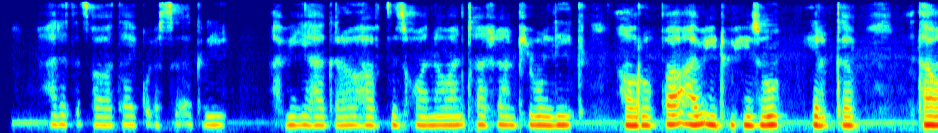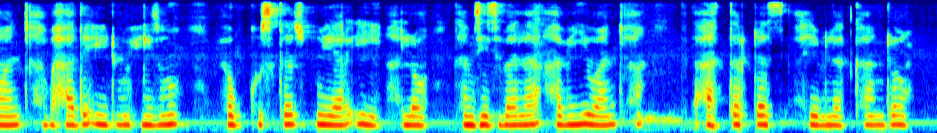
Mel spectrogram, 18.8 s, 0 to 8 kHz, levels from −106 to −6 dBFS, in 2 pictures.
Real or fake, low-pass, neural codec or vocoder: fake; 7.2 kHz; codec, 16 kHz, 8 kbps, FreqCodec, smaller model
